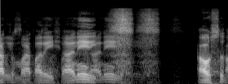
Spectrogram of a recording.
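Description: A man's voice speaking into a microphone, then a short hiss about a second in, and the sound cuts off suddenly to near silence just before the end.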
